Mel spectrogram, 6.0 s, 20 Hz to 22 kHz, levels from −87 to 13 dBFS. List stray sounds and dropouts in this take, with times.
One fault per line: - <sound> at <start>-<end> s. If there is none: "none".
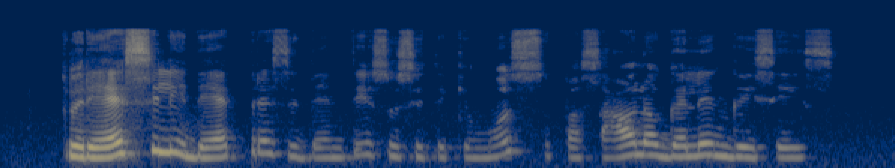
none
